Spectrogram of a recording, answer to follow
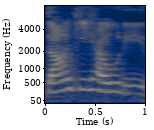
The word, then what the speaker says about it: Don Quixote: Don Quixote. Don Quixote. Right. Don Quixote. That's how I'm gonna pronounce it now.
